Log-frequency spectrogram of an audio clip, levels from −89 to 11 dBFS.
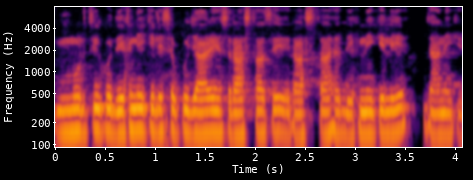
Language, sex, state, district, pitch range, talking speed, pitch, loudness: Hindi, male, Bihar, Kishanganj, 140-155 Hz, 310 wpm, 145 Hz, -16 LUFS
